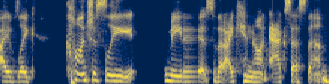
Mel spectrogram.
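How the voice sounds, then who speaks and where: The speaker has a plain, everyday voice, moving at a moderate pace with ordinary pitch variation. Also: woman. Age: 30s. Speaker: lawyer and entrepreneur. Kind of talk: casual interview.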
